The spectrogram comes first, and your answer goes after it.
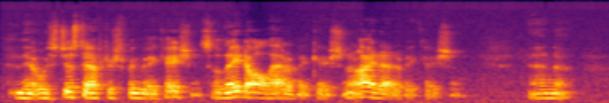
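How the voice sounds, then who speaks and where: Over noticeable background noise, a woman with a very deep, low pitch speaks with ordinary pitch variation and long, frequent pauses. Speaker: grandmother interviewee. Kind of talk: interview answer. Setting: home kitchen. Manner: reminiscing, laughing.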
